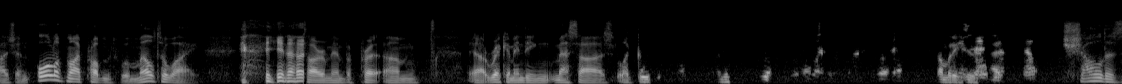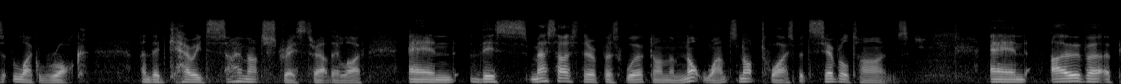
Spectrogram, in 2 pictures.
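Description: At 3.03 to 3.05 s there is a skip ahead. About a second of audio is missing, and the two sides are joined with no silence and no fill. Playback jumps forward rather than pausing, which separates it from a dropout or a concealed packet loss. It comes from a backlog of delayed audio being discarded, so the delay falls by roughly the same second.

Two jitter buffer speed-up passes follow. The first, at 3.60 to 3.91 s, runs at 109 % speed and removes only a few tens of milliseconds. The second, at 4.81 to 6.29 s, runs at 119 % and removes about a third of a second. The receiver repeatedly cuts out pitch-period-sized pieces to drain excess buffered audio. The sound is hurried but the pitch stays the same, which tells it apart from a sped-up or resampled recording.

From 6.42 to 10.09 s the talker's speech is suppressed in double talk, with dips of up to about 30 dB that add up to roughly three seconds. 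Brief repeats at 10.35 to 10.41 s and 10.61 to 10.65 s each drop about 10 dB. The ducking tracks when the far side is talking, unlike random loss, and is likely an echo canceller clamping down while both sides speak.

Inside that stretch the other side's voice leaks through: a faint scrap at 7.93 to 7.97 s, about 20 dB below the speech, then bursts at 8.14 to 8.25 s and 8.92 to 9.03 s, about 10 dB down. From 9.59 to 10.38 s the leak is about as loud as the talker. It has passed through a loudspeaker and a partial cancellation, which is likely uncancelled echo rather than crosstalk on the line. All of this carries the call codec's coding noise, with nothing above about 8 kHz.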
